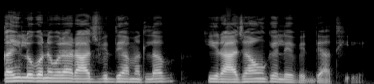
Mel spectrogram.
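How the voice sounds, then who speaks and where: Male spiritual teacher, middle-pitched, dry close recording, explains verses mixing Hindi and English. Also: normal speed, vocal fry, smooth, no room sound. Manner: mixes Hindi and English, quotes Sanskrit verses, laughs often. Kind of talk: explaining scripture in conversation.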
